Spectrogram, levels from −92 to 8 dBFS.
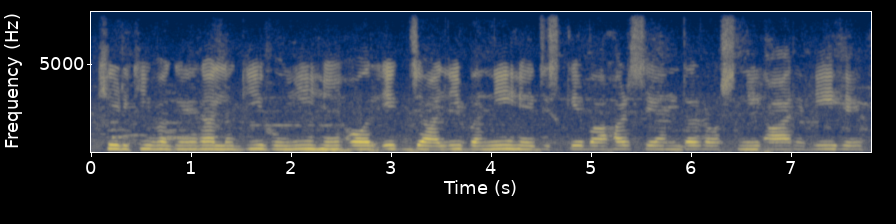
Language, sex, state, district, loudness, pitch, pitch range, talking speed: Hindi, female, Uttar Pradesh, Lucknow, -17 LUFS, 205 Hz, 200-210 Hz, 140 wpm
